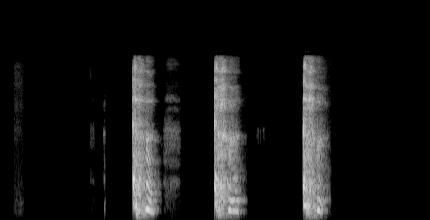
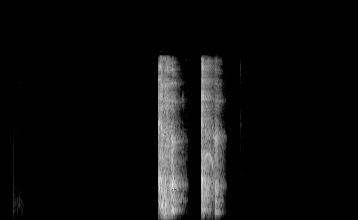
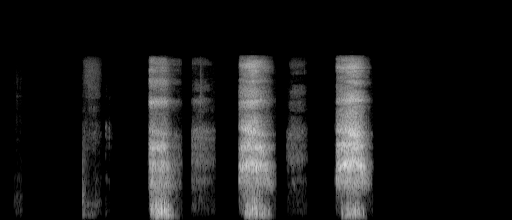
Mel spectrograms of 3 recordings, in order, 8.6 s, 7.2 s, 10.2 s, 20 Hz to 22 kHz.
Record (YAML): three_cough_length: 8.6 s
three_cough_amplitude: 28744
three_cough_signal_mean_std_ratio: 0.29
cough_length: 7.2 s
cough_amplitude: 29390
cough_signal_mean_std_ratio: 0.22
exhalation_length: 10.2 s
exhalation_amplitude: 23976
exhalation_signal_mean_std_ratio: 0.31
survey_phase: alpha (2021-03-01 to 2021-08-12)
age: 65+
gender: Female
wearing_mask: 'No'
symptom_none: true
smoker_status: Ex-smoker
respiratory_condition_asthma: false
respiratory_condition_other: false
recruitment_source: REACT
submission_delay: 2 days
covid_test_result: Negative
covid_test_method: RT-qPCR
